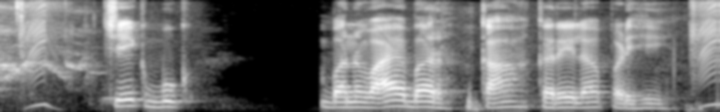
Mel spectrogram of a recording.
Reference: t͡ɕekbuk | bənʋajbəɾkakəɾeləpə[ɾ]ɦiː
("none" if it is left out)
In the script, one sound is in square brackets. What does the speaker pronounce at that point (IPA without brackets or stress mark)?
ɽ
